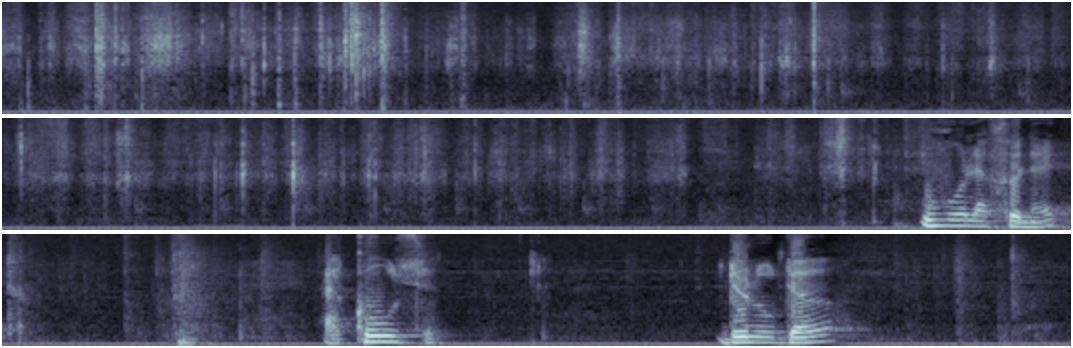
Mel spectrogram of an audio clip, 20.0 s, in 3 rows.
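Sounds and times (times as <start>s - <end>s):
paper crinkling while rolling a joint by hand: 0.0s - 12.6s
speech: 12.5s - 13.6s, 15.6s - 16.2s, 17.9s - 18.7s.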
